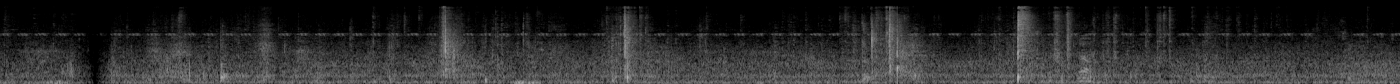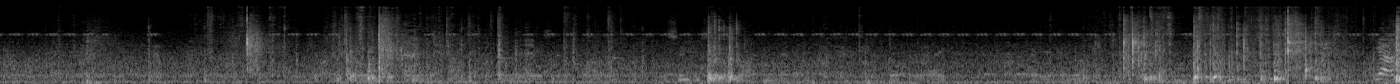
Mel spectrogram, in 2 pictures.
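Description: Armoured sparring: sword blows landing on shields and armour as sharp knocks at irregular intervals, a few seconds apart, with a quick flurry of hits near the end.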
